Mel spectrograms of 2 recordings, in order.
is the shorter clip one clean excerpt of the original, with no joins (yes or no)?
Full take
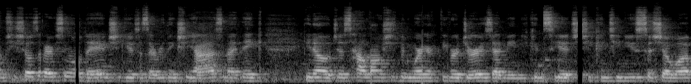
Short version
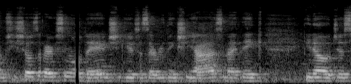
yes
